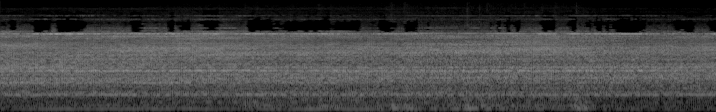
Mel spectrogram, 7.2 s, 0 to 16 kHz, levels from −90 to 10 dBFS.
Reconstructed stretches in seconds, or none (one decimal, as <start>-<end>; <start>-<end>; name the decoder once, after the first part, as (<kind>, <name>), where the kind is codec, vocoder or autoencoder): 0.0-4.0 (vocoder, BigVGAN v2); 5.2-5.7; 6.4-7.2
